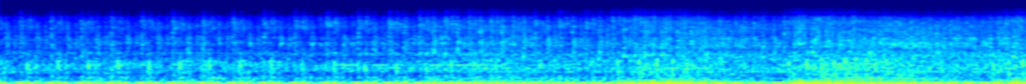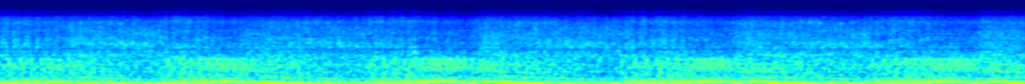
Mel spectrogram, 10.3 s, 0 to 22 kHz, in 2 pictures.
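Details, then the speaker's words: Refreshed 2-litre VW flat-four on a test rig, first start, cold, with Vintage Speed exhaust: fairly even fast idle, slightly lumpy low beat, clean with no knocks or misses; the exhaust runs very quiet. "this vintage speed exhaust system is very very good they're not the cheapest but very very quiet"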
